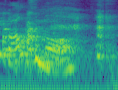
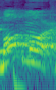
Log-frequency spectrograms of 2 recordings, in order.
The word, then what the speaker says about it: Baltimore: Say Baltimore. Baltimore. Where's the T? Say Baltimore. People Baltimore. People from Baltimore don't even say Baltimore with the T. Like, you see how you're struggling to say it? It's Baltimore.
